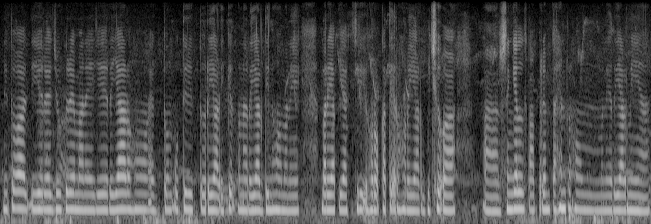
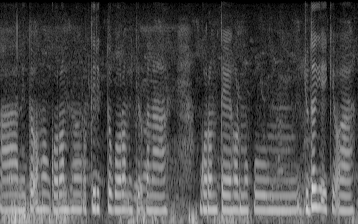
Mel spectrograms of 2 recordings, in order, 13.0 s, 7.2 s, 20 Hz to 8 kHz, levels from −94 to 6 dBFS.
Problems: background sounds at intervals, background conversations at intervals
